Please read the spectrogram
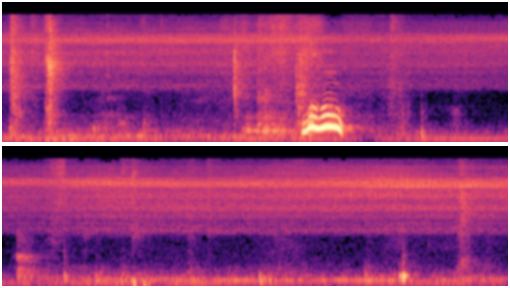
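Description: A short wordless man's vocal sound, a hum-like "mm" that rises and falls in pitch, about three seconds in, over a low steady hum with a few faint clicks and knocks.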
